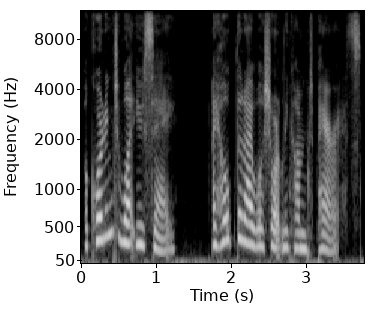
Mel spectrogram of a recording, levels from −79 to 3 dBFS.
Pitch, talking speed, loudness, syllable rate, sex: 250 Hz, 220 wpm, -19 LUFS, 5.6 syllables/s, female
